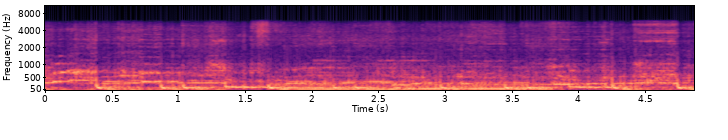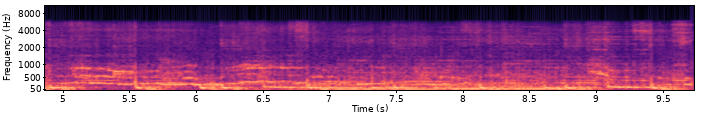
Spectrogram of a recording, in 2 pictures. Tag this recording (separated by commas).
Music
